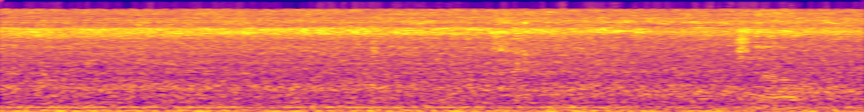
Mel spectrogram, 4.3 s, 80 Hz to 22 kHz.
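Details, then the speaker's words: Indoor A/C blower after repair, breakers back on, thermostat on cool, auto, 72: refrigerant moving, then a steady low hum with even fan rush, no rattles or surging; indoor blower running normally again. "I hear the refrigerant move and there's the indoor blower motor"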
